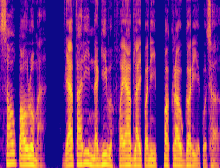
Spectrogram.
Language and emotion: Nepali, neutral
